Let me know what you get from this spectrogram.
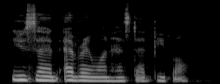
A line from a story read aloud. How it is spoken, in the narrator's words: says softly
